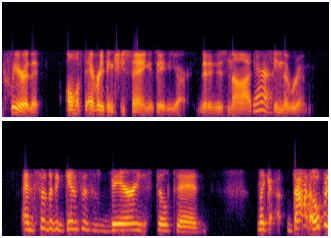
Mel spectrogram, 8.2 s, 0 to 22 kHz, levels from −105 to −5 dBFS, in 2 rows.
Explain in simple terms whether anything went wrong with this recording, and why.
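The G.729 codec shapes the whole recording. It is a phone-call codec that doesn't send the sound itself. It sends a compact description: the shape of the throat and mouth, the pitch, and a few pulses, and the far end rebuilds the speech from that. Only the band from about 250 Hz to 3.7 kHz gets through, so the speech sounds thin, slightly rough and a little synthetic, and the damage is plainly audible.

VoIP packet loss concealed by the speech codec happens four times: at 0.88–0.96 s, 2.77–2.85 s, 5.82–5.91 s and 7.81–7.90 s. Each time, a short stretch of the call never arrived. About 40 ms went missing in three of the gaps, and about 60 ms at 5.82 s. The decoder filled the hole by guessing: it kept repeating the last pitch and mouth shape while turning the volume down, so the sound smears into a fading buzz or noise. Because each rebuilt moment depends on the one before, the speech stays weak or distorted briefly after each gap.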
